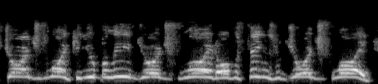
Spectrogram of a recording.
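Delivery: a mock news anchor gushing; mocking media hype. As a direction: ham up the breathless outrage. Mocking media hype about Floyd.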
